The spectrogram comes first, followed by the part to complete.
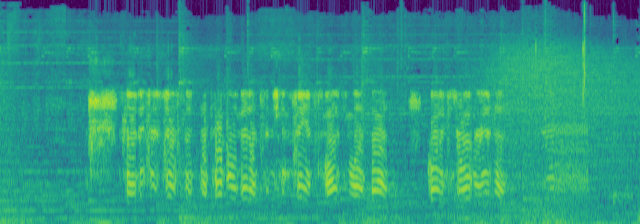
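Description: A man speaking over low background music, then a brief hiss near the end.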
